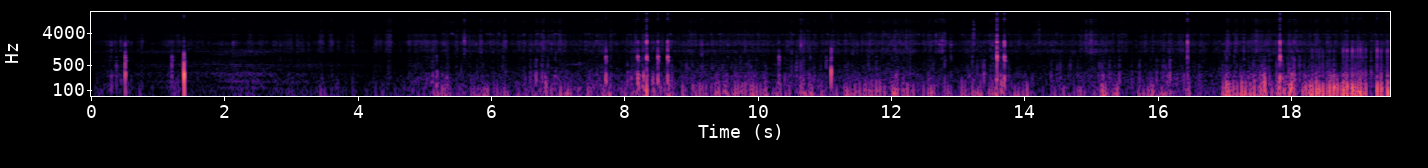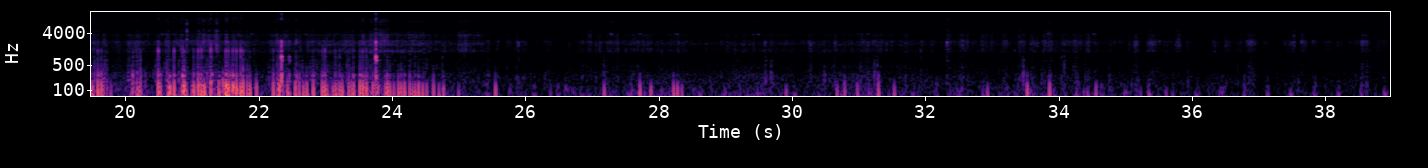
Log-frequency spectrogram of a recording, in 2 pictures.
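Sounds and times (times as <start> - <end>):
bike knocking and rattling: 0.1 - 38.9
wind rushing over microphone: 0.3 - 25.8.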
